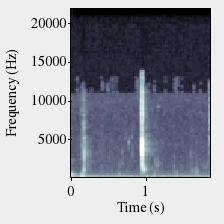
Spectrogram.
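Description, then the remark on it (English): Quiet mouth sounds of a person tasting whiskey after swirling it and smelling it: three brief wet smacks and slurps spaced apart over a low hum, with no talking. “And as I swirl this around, I will bring it to my nose and I will take another sip.”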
